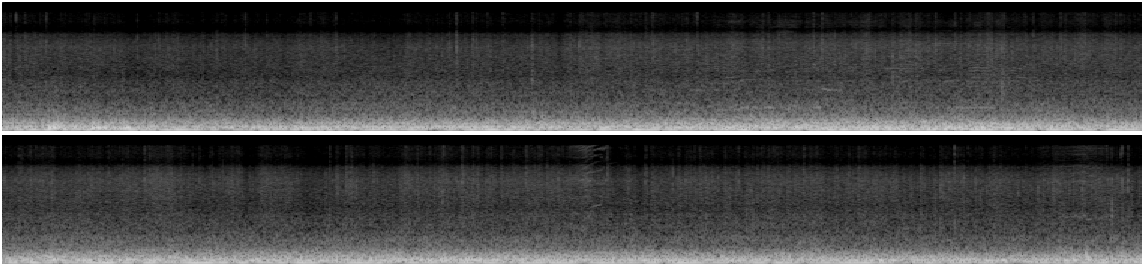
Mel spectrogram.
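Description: Car driving on a wet road, heard from inside the cabin: a steady low rumble of engine and tyres.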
